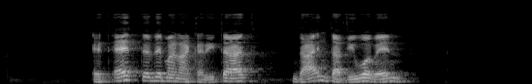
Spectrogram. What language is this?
Occitan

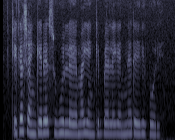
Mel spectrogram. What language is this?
Masai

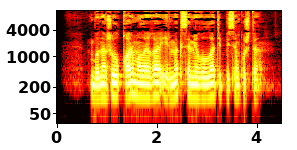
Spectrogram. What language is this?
Bashkir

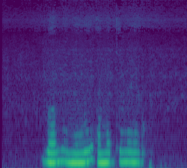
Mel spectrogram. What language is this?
Kinyarwanda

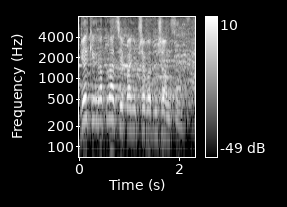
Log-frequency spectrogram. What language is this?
Polish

